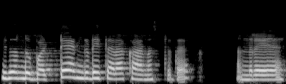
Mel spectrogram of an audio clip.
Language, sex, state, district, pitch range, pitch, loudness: Kannada, female, Karnataka, Gulbarga, 225-285 Hz, 250 Hz, -15 LUFS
